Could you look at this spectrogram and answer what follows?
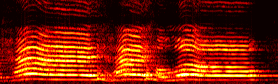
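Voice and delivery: loud, drawn-out high yell of hello; yelling into phone. Retold or imitated. Yelling into the phone at the girls who found it. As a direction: belt it out so the girls hear. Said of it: "I started yelling".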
